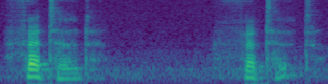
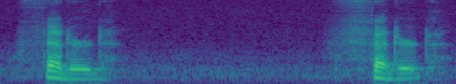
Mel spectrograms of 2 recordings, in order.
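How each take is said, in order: First: Fettered with a crisp T and no R; British clear T. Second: Fettered with a D-like T and sounded R; American flap T. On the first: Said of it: "and in British". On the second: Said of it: "with an American accent". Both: Shown as a demonstration.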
